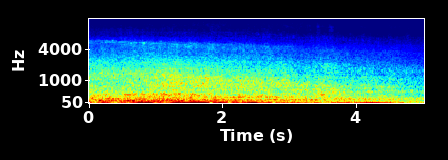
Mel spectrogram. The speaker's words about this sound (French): C160 Transal, nouvelle génération, masse à vide 38 tonnes, vitesse maximale 515 km/h.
